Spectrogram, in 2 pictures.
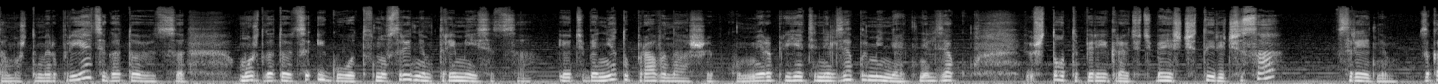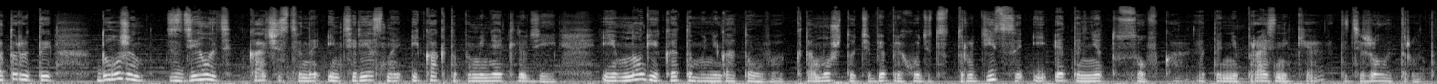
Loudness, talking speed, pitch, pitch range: -13 LUFS, 140 wpm, 160 Hz, 135-180 Hz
